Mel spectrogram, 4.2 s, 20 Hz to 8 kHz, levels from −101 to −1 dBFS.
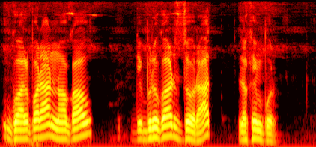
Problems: background sounds at intervals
